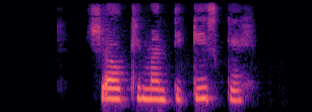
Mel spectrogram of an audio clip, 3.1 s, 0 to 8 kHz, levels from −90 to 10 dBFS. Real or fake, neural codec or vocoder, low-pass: fake; vocoder, 44.1 kHz, 128 mel bands every 512 samples, BigVGAN v2; 7.2 kHz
